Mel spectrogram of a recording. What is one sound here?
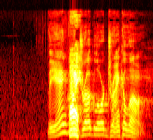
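A young man speaks calmly and wryly, close by.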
